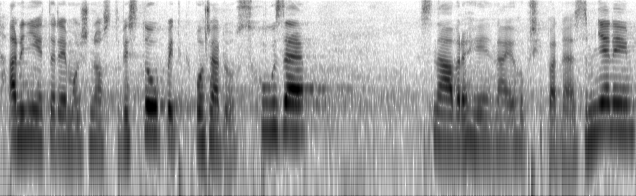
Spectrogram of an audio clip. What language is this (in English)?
Czech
